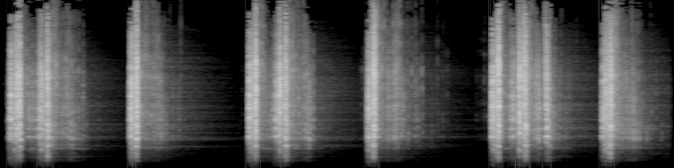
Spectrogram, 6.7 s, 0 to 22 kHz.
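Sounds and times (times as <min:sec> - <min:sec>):
improvised maracas: 0:00.0 - 0:01.9, 0:02.5 - 0:04.3, 0:05.0 - 0:06.7.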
